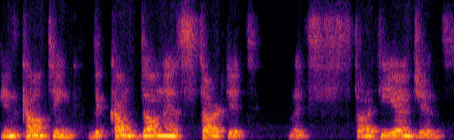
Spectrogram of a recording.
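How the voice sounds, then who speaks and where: A man talks at a very slow pace. He has a non-native accent. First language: not English. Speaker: flat earth debate participant. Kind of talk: casual online debate. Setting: video call hangout. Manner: halting.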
